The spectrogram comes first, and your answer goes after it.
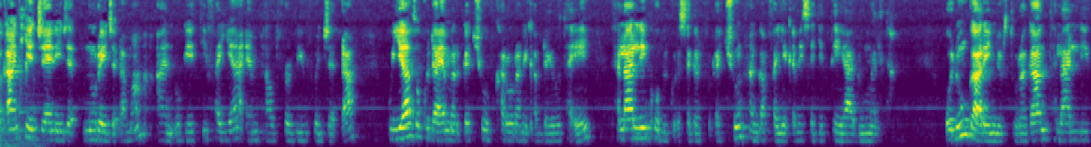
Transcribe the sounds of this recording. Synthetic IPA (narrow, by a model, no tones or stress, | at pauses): bɐkʼaːŋkiɐd͡ʒɐnnʊɾeːd͡ʒɛᶑɐmaɐnɔɡeːt̪ːiːfɐjːaːʔɛmhɛlt̪fɛɾbiuhɔd͡ʒːɛᶑaː | ɡ̥ʊjːaːt̪ɔkːɔd̪aːʔɛmːɐɾɡɐt͡ʃːuːfkʰɐɾoːɾɐnɪkʼɐb̚d̪ɐjo̞ːt̪ʰɐʔeː | t̪ʰɐlaːlːiːŋkoːbiːkʊᶑɐsɐɡɐlfʊᶑɐt͡ʃːuːnhɐŋɡɐmfɐjːɐkʼɐbe̞ːsːɐd͡ʒɛt̪ːeːjaːd̪uːmɐlt̪ɐ̥ | ʔɔd̪uːŋɡaːɾeːnd͡ʒɪɾt̪ʊɾɐɡaːnt̪ʰɐlaːlːiː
